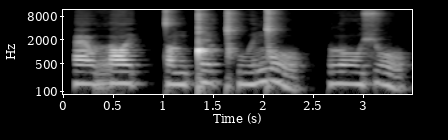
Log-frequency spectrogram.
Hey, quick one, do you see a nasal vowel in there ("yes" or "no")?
no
